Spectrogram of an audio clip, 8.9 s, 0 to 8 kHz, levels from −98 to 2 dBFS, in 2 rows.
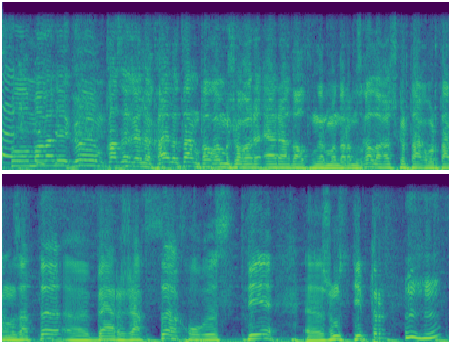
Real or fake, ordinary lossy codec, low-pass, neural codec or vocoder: real; none; 7.2 kHz; none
